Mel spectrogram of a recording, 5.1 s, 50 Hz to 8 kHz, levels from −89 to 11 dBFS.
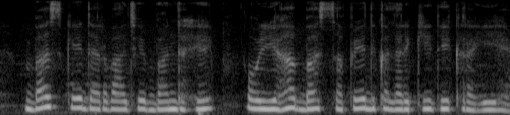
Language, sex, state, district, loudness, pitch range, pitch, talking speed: Hindi, female, Bihar, East Champaran, -29 LUFS, 205-225 Hz, 215 Hz, 175 wpm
